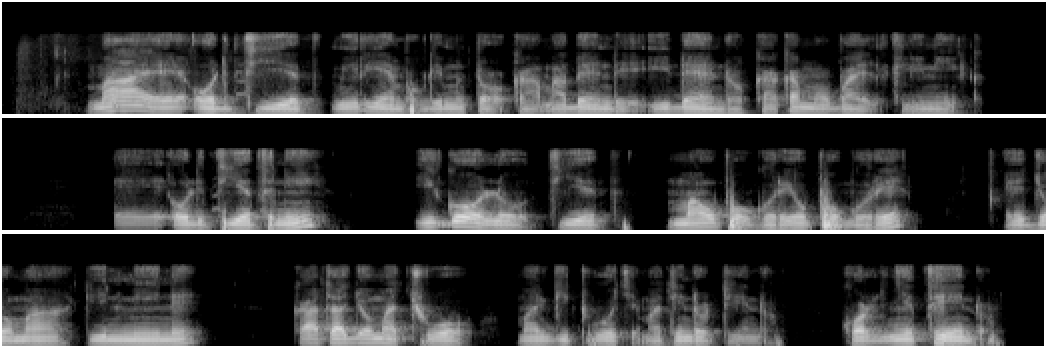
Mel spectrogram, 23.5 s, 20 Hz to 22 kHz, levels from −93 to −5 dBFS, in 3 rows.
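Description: From start to finish the speech has a rough, hissy halo and a smeared, underwater quality. Nothing is heard above 7.7 kHz. This is likely Nellymoser compression, at a rate that fits 32 kbps. Weak bands get no bits and come back as noise.

At 15.23 s a sharp attack arrives with a short hiss just ahead of it, spread over 19 ms. This is pre-echo. The codec spreads noise sized for the loud attack across its whole block, so the quiet moment before it fills too. The same happens at 19.81 s, after "kata joma chuo man" and before "gi tuoche matindo", spread over 15 ms. It happens again at 21.07 s, after "man gi tuoche matindo", spread over 17 ms. Each attack sounds soft and smeared.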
